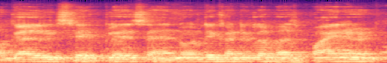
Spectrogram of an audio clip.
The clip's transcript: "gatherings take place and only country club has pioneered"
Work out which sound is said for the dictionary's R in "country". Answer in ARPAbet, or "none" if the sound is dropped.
none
